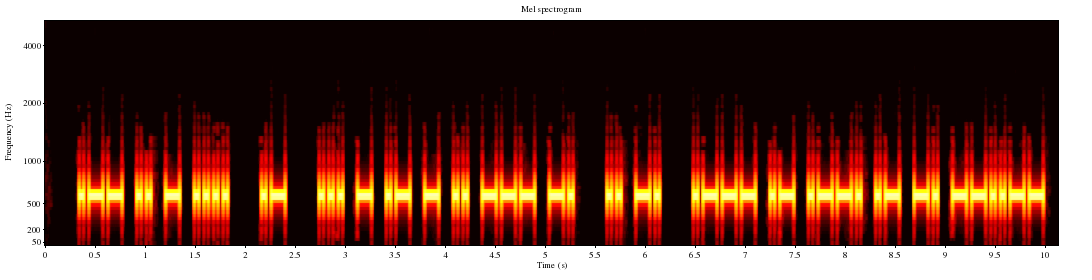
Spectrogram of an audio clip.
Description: Morse code, heard as a keyed tone, about 25 wpm, 600 Hz. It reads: WITH A STATION IN JAPAN,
